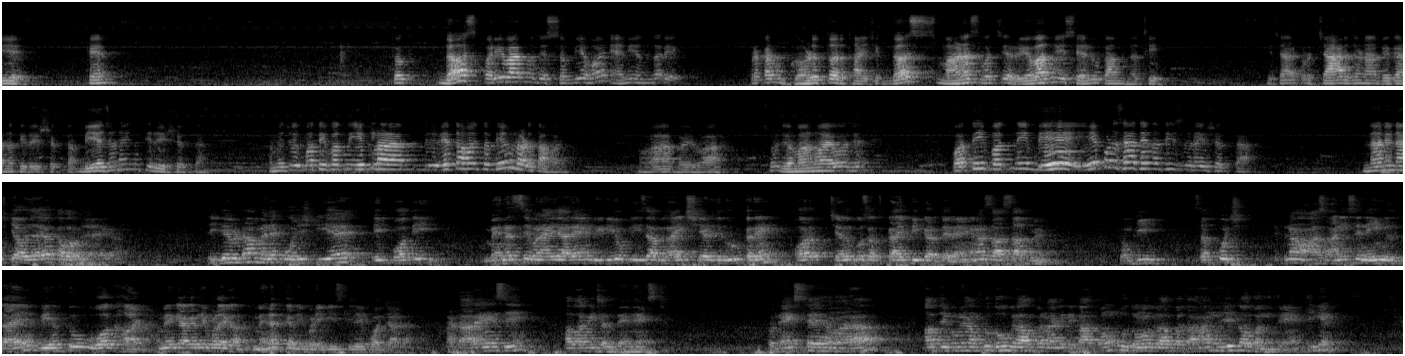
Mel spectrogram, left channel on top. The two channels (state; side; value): different; both; correlation 0.00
